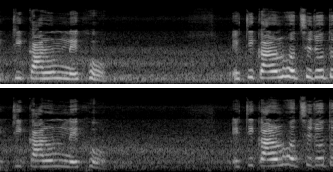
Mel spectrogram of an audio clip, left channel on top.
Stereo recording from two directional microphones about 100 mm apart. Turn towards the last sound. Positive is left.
turn(degrees=50)  # may be behind; listen again after turning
